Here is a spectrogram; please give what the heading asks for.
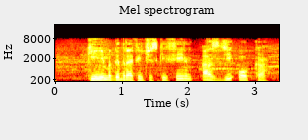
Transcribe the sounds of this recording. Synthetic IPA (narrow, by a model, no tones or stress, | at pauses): kʲinʲɪməkəd̪ɾɐfʲit͡ɕɪskʲɪjfʲilʲmɐzd̪ʲiʔokːə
